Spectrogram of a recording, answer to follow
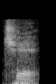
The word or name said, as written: Che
